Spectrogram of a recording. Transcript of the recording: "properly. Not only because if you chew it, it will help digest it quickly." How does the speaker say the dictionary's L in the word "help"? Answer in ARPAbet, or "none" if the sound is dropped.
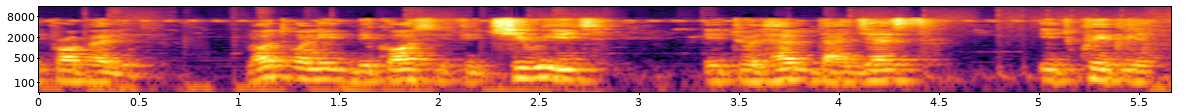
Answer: L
